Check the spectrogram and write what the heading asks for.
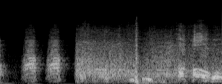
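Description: A man's voice exclaiming "Oh, wow", run through a video-editor audio effect that heavily distorts its pitch and tone. It comes as two short choppy bursts, then a dense, noisy stretch from about three-quarters of a second in.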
